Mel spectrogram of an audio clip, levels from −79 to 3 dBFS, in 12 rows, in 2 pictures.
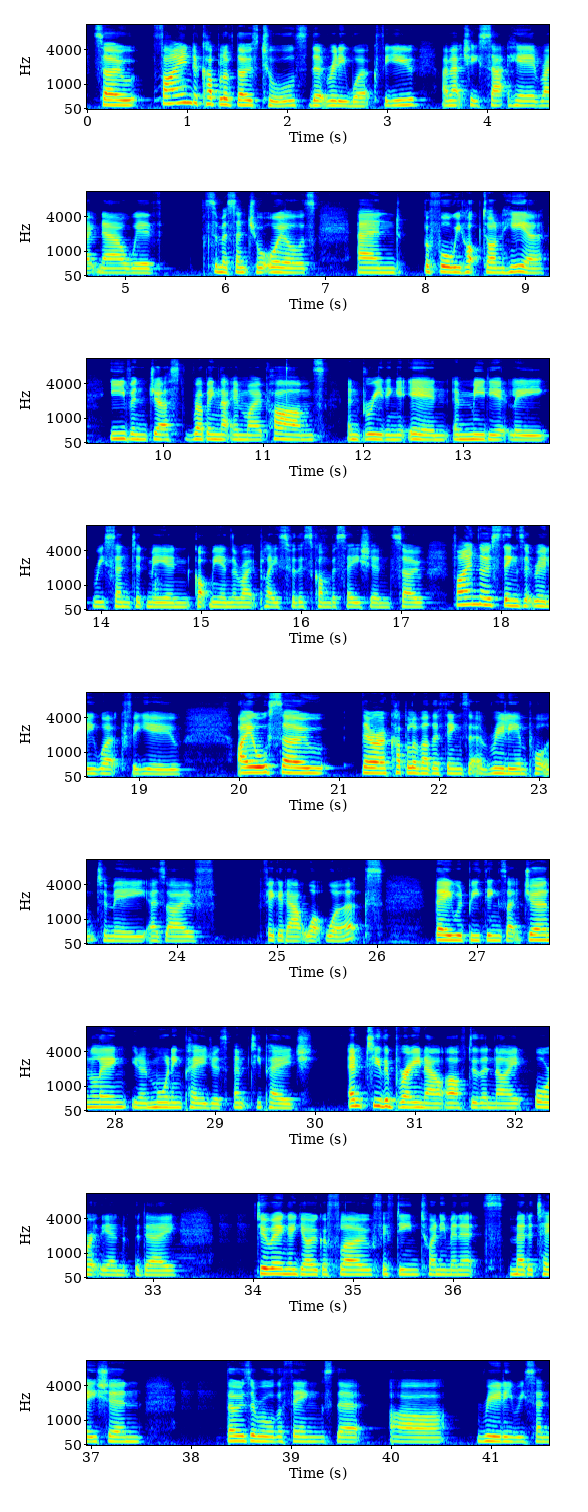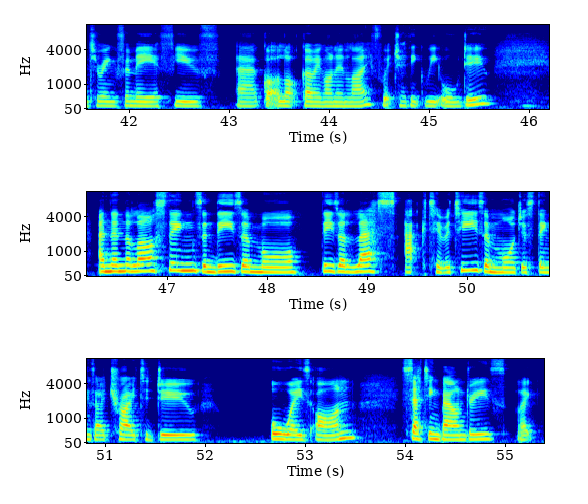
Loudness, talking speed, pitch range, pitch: -23 LUFS, 185 wpm, 175-200 Hz, 185 Hz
